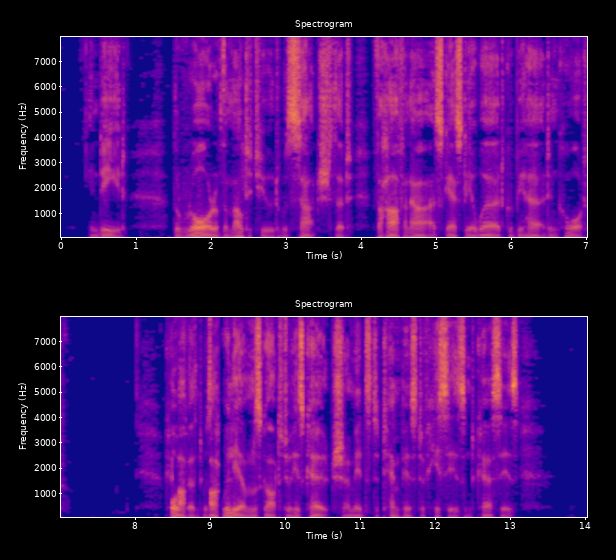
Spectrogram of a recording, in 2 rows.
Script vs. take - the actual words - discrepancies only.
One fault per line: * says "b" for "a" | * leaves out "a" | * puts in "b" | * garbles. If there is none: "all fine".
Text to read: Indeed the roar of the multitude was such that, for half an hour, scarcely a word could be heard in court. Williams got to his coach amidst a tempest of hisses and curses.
* garbles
